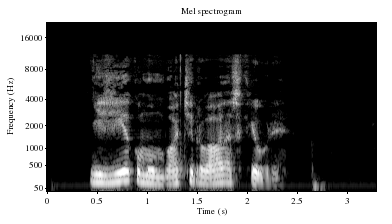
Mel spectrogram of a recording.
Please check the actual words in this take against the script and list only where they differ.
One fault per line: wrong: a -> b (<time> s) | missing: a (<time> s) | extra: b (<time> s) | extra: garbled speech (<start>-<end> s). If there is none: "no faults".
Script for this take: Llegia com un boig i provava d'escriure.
no faults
